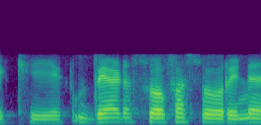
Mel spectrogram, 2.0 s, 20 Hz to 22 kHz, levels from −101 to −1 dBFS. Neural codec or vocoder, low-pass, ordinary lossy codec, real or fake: none; 3.6 kHz; none; real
